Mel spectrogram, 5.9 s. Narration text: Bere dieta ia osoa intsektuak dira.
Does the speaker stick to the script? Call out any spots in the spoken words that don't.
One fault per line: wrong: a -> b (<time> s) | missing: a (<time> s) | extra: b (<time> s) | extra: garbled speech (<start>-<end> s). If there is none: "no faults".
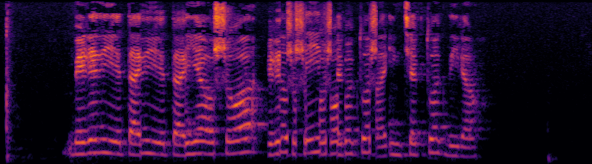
extra: dieta (1.4 s)
extra: garbled speech (2.7-3.9 s)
